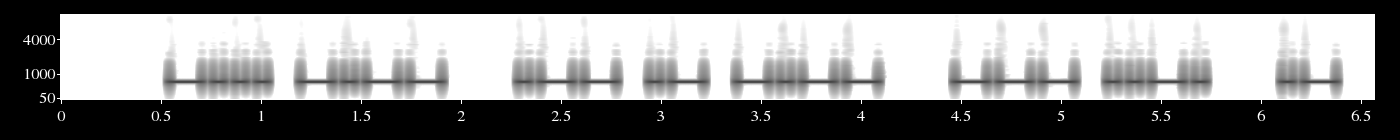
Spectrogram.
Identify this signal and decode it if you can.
Morse code, heard as a keyed tone, about 22 wpm, 700 Hz. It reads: BY WAY OF A
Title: Sentences from Top 1500 Words 22wpm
